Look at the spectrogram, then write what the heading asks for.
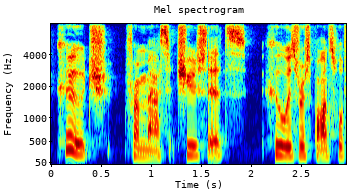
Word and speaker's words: Couch: So there's a street in Northwest Portland spelled Couch Street. And it took me just weeks after moving here to find out it's pronounced Cooch, not couch.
